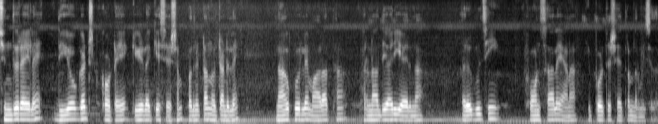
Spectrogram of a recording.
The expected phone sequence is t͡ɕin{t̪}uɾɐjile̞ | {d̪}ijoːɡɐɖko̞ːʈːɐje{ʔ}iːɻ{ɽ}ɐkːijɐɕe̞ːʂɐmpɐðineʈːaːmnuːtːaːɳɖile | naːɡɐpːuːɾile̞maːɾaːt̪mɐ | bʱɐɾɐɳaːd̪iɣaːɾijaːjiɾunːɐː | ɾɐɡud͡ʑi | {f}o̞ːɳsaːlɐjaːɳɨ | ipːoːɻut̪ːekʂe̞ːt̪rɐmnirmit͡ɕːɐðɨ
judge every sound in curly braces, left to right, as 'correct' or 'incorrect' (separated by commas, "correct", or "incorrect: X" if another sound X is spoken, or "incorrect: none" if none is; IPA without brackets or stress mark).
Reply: incorrect: d̪, correct, incorrect: k, correct, correct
